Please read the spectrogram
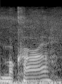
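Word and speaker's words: mo chara: Am I pronouncing it the right way? – If I turn on my Irish accent, Mokara.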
